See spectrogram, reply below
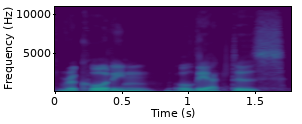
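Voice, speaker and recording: An Australian-accented man, a children's podcast creator appearing as an interview guest, chats casually about his work. His low voice is smooth and a little mellow, with little pitch movement and a moderate pace. The recording is clean studio sound with no echo.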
